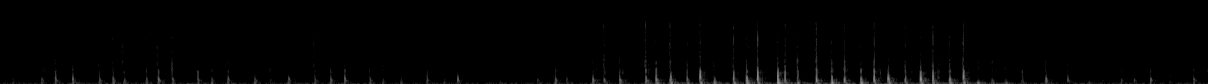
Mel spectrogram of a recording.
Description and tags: Hooves, Hard Muddy Surface / Layer 03
Microphone - Neumann U87 / Preamp - D&R / AD - MOTU
Coconut shells on a muddy, hard surface.
To be used as a part of a layer.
